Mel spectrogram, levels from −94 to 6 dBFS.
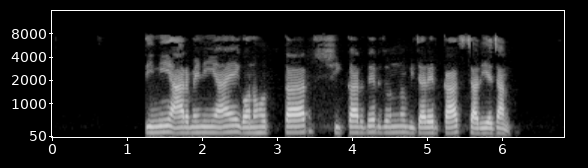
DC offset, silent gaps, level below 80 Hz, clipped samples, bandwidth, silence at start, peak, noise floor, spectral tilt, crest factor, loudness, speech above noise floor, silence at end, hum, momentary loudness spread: under 0.1%; none; -62 dBFS; under 0.1%; 8 kHz; 1.25 s; -2 dBFS; under -90 dBFS; -5.5 dB/octave; 16 dB; -18 LUFS; over 73 dB; 0.75 s; none; 9 LU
